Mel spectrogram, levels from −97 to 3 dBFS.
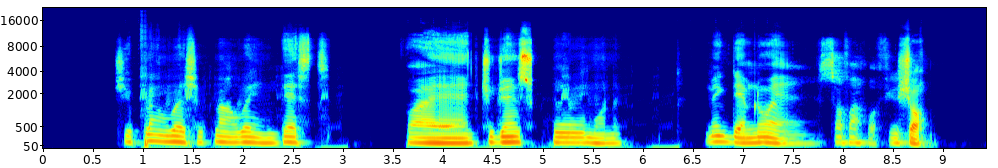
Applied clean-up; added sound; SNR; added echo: neural mask model DeepFilterNet 3.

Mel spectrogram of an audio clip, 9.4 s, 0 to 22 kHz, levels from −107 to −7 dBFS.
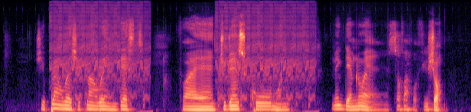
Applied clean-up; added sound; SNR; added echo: none; Alarm; 16 dB; none.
